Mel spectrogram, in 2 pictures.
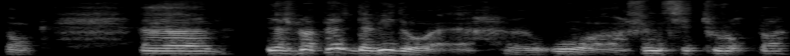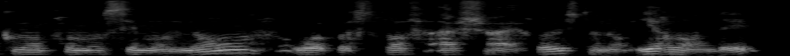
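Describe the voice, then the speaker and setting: An older man who grew up speaking English, a retired doctor explaining at length in a measured way, with frequent hesitations and restarts. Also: lowish voice, animated, a little mellow, slightly rough. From Canada. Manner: unhurried, many hesitations and restarts. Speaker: physician. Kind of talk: explaining to an interviewer.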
